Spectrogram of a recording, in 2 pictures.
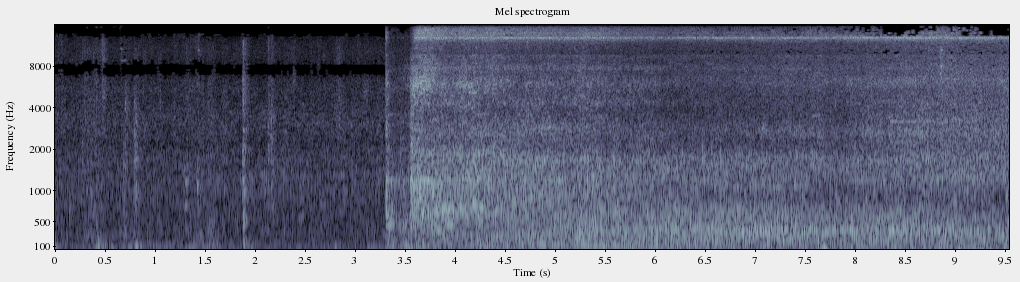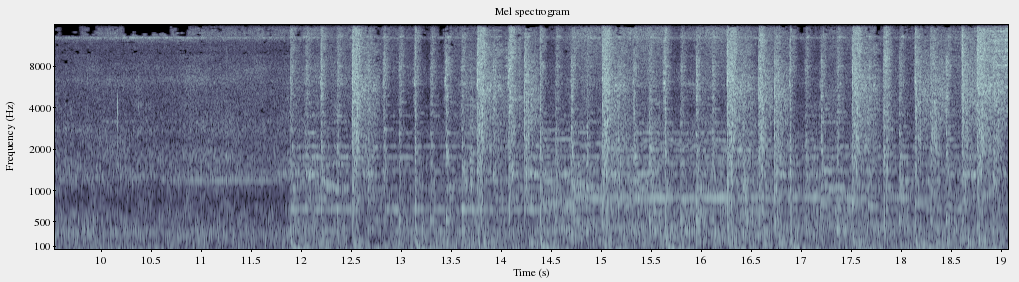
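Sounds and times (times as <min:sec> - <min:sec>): airport apron rush and rumble: 0:03.3 - 0:19.0
faint steady whine: 0:04.0 - 0:12.5
music: 0:11.9 - 0:19.0.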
